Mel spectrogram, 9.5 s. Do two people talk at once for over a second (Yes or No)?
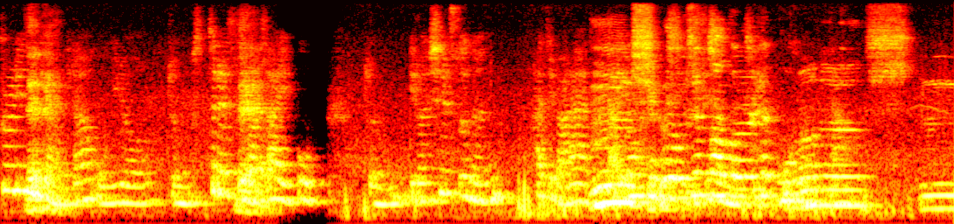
Yes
